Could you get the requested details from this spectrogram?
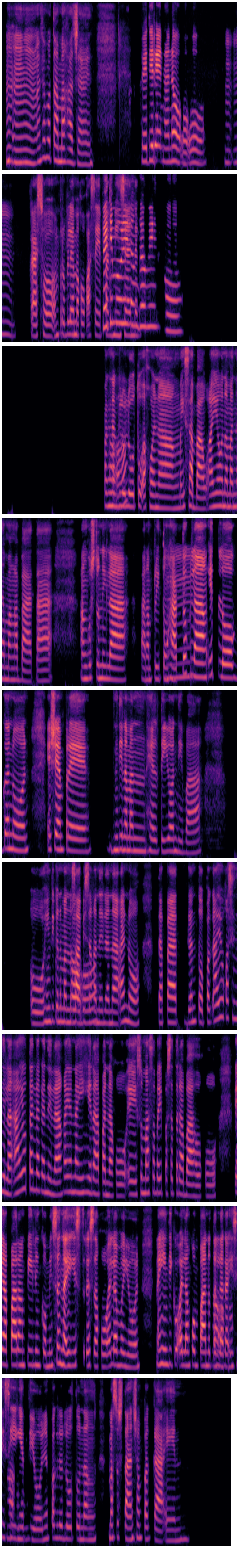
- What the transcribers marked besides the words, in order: other background noise; static; tapping; distorted speech
- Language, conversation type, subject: Filipino, advice, Paano ako makapaghahanda ng masustansiyang pagkain kahit walang oras magluto habang nagtatrabaho?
